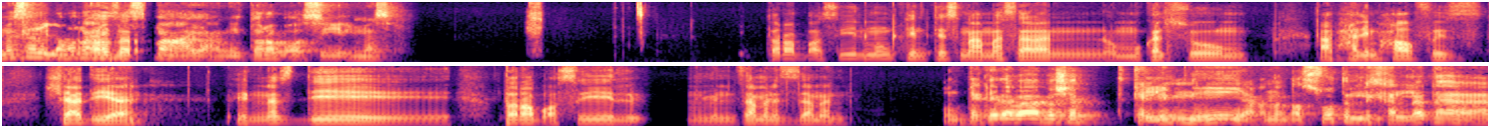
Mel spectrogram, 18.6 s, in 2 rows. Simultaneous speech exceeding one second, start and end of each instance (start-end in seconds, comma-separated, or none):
none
